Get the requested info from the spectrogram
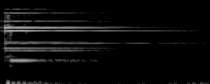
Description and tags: sweden ball 2
It is a key ring sounds like a bell.
ring, bell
